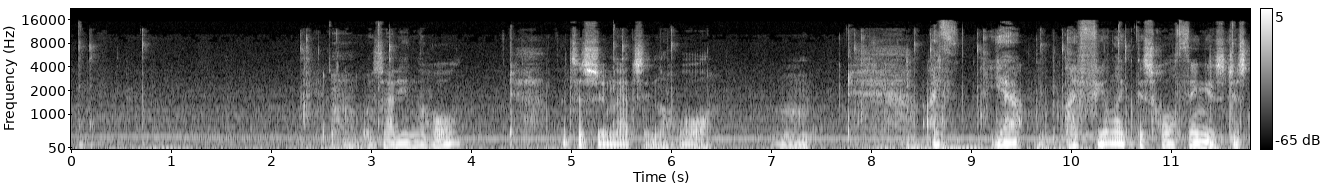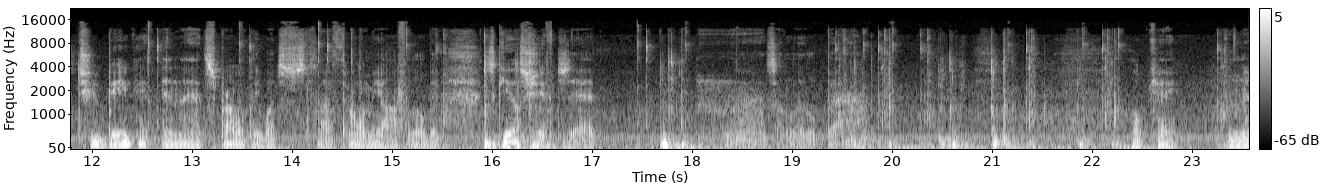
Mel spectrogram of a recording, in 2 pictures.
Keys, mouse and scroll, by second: 0.7 middle click, 6.0 middle click, 8.2 scroll up 1, 8.4 shift+middle click, 8.7 middle click, 9.4-10.0 scroll down 2, 9.7 shift+middle click, 10.4 click, 10.9 scroll up 2, 11.6 shift+click, 12.6 click, 13.4 shift+click, 14.7 shift+click, 14.8-15.2 scroll down 2, 15.2 middle click, 15.9 s, 17.8 alt+a, 17.9 middle click, 19.7 shift+middle click, 20.0 middle click, 20.7 ctrl+s, 21.2 shift+middle click, 21.6-21.9 scroll up 2, 21.9 shift+middle click, 22.3 middle click.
